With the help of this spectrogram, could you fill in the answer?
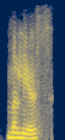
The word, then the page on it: malleus: Indian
